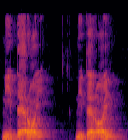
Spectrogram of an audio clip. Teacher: ela é uma oxítona terminada em ditongo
